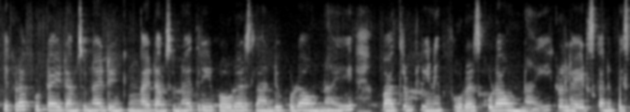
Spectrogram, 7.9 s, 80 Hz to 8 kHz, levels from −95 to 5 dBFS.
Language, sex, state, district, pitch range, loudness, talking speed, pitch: Telugu, female, Andhra Pradesh, Sri Satya Sai, 230-245 Hz, -18 LUFS, 160 wpm, 235 Hz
